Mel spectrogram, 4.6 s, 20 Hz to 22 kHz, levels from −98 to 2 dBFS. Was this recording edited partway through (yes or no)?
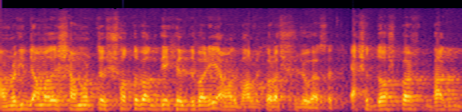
yes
